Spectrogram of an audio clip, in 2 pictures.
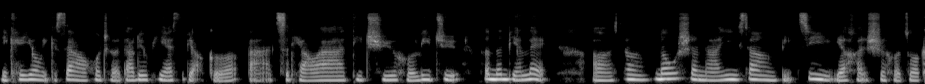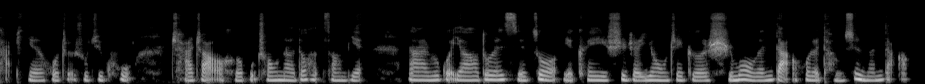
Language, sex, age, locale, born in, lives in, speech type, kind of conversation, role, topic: Chinese, female, 40-44, zh-CN, China, United States, read, expert-assistant, expert, 想了解不同地方的说话习惯，我应该从哪里开始找有趣又可靠的信息？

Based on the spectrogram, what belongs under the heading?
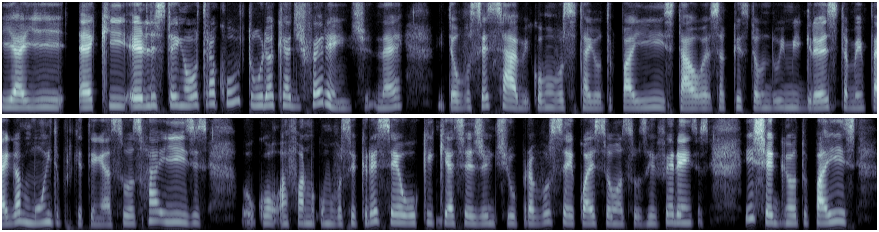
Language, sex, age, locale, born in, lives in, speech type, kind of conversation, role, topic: Portuguese, female, 40-44, pt-BR, Brazil, United States, conversation, advice, advisor, Como posso manter a paz quando familiares têm opiniões diferentes?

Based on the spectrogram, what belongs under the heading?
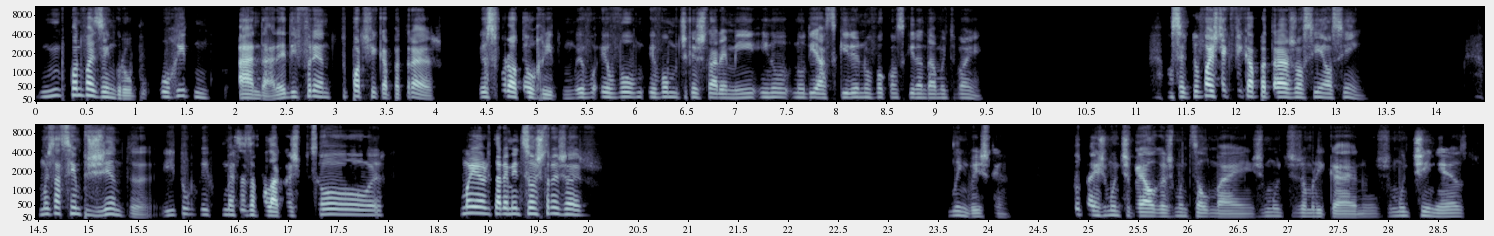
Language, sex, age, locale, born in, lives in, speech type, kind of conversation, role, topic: Portuguese, male, 45-49, pt-PT, Portugal, Portugal, conversation, unstructured, none, Qual lugar na natureza lhe traz mais paz e por quê?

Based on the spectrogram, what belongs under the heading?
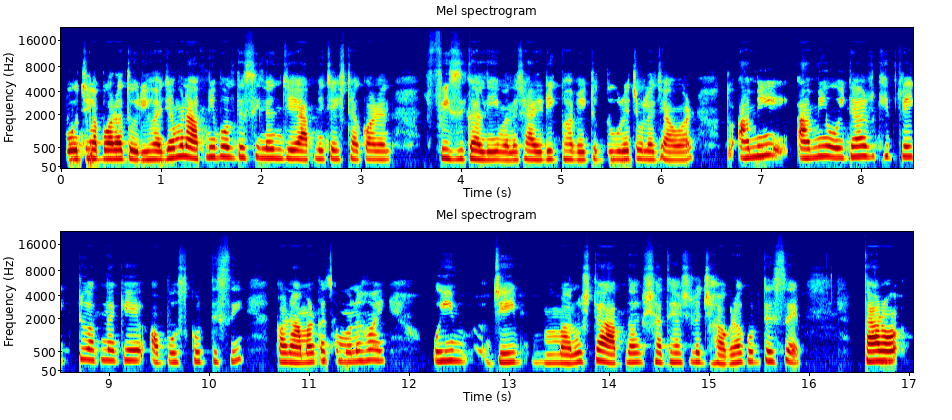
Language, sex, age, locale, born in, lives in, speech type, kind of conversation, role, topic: Bengali, female, 25-29, bn-BD, Bangladesh, Bangladesh, conversation, unstructured, none, সম্পর্কে ঝগড়া হলে আপনি কীভাবে শান্ত থাকতে পারেন?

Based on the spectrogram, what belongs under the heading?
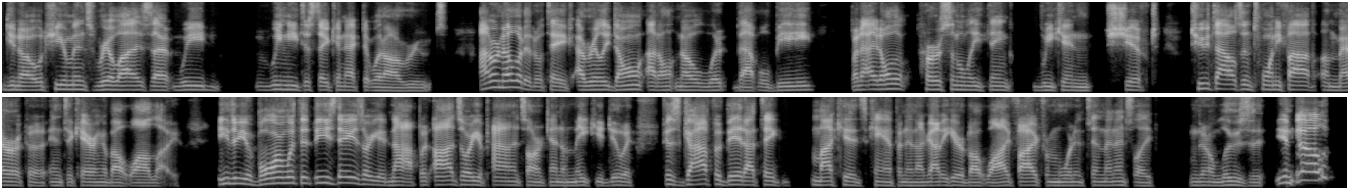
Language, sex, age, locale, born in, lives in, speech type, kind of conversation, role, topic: English, male, 30-34, en-US, United States, United States, conversation, podcast, guest, How does protecting wildlife benefit both nature and people?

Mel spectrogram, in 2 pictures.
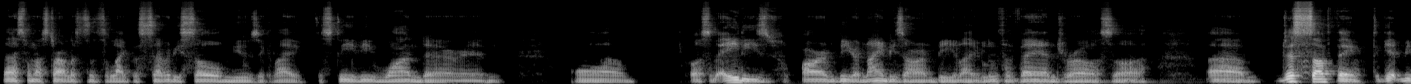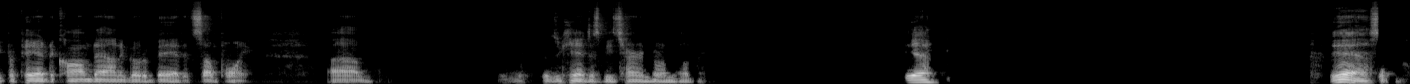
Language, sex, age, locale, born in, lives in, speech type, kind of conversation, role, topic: English, male, 40-44, en-US, United States, United States, conversation, podcast, guest, How does music shape your everyday experiences and routines?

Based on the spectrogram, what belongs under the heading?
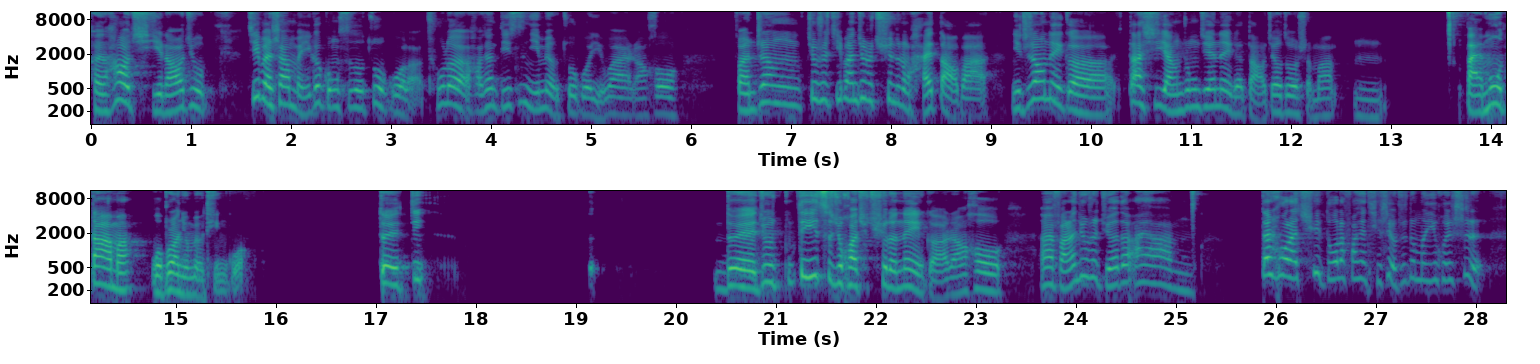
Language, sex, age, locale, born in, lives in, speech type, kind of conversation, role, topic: Chinese, male, 35-39, zh-CN, United States, United States, conversation, unstructured, none, 你在旅行中遇到过最有趣的事情是什么？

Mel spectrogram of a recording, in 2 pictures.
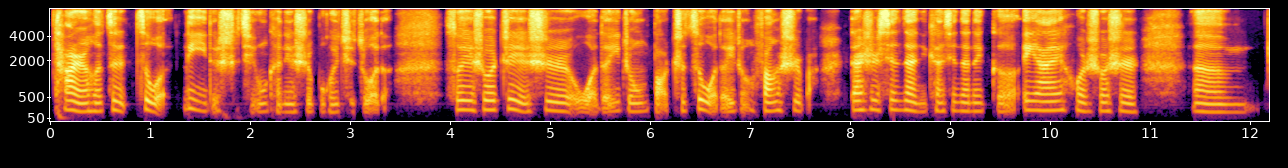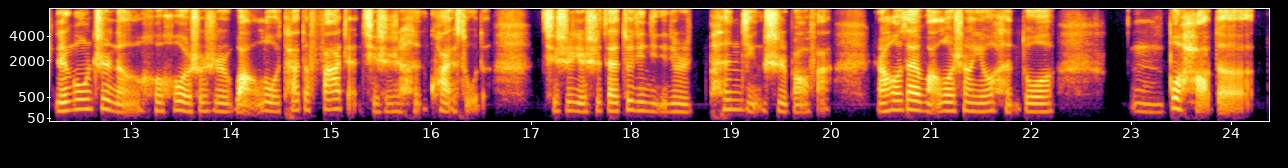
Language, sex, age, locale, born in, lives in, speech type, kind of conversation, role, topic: Chinese, female, 25-29, zh-CN, China, United States, conversation, podcast, guest, 你会如何在保持自我和尝试新事物之间取得平衡？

